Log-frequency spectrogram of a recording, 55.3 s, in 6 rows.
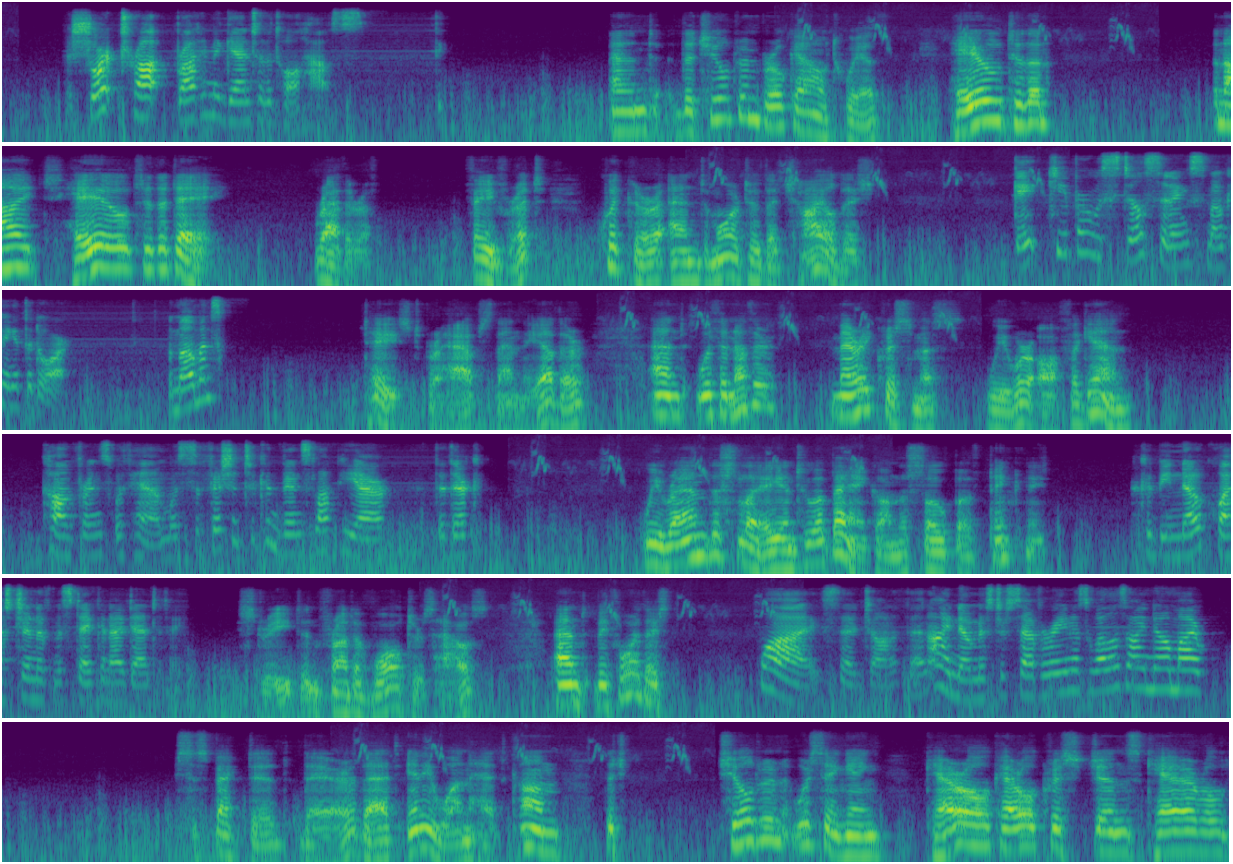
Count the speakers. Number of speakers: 2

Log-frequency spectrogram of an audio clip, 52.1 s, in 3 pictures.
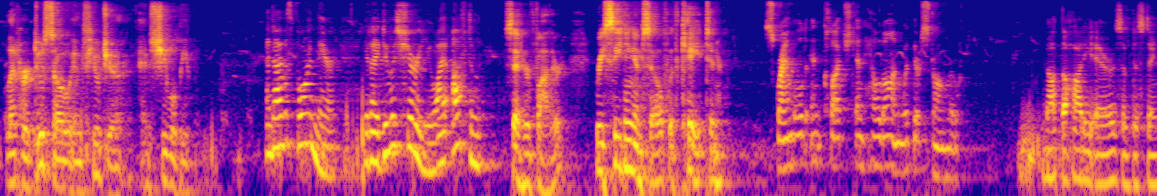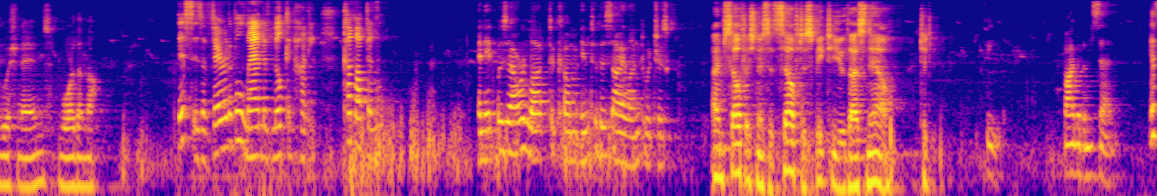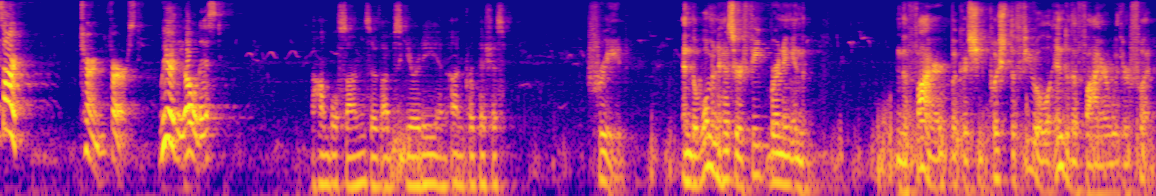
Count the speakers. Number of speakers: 8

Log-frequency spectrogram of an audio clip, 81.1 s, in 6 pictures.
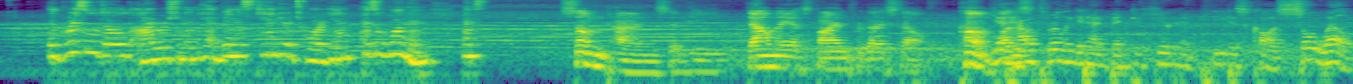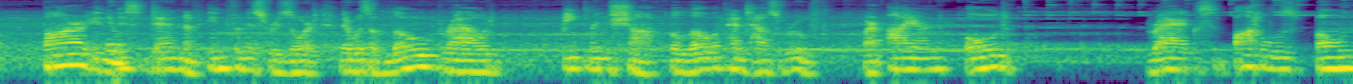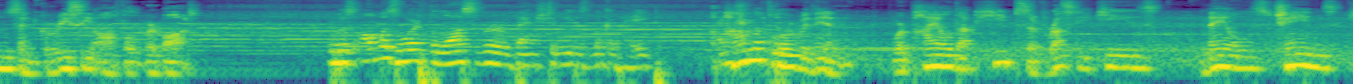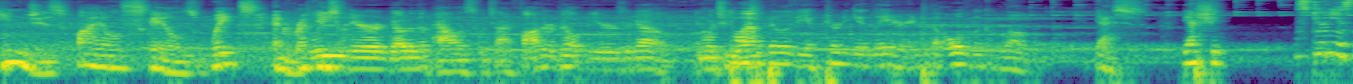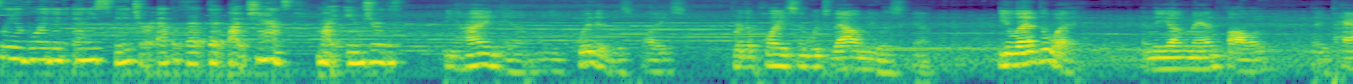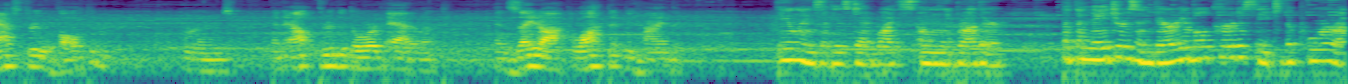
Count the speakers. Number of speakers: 4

